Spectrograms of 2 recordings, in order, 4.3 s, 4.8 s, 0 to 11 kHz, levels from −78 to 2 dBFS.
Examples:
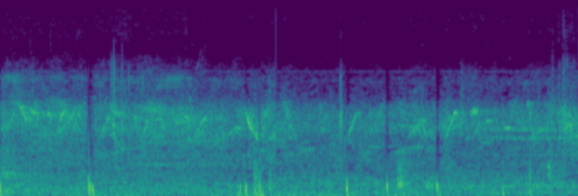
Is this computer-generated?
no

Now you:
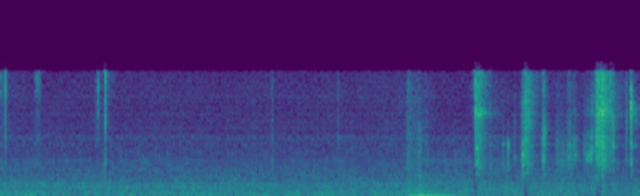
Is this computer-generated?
yes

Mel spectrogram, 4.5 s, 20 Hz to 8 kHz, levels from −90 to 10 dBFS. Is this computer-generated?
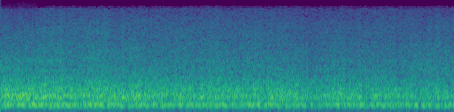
no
